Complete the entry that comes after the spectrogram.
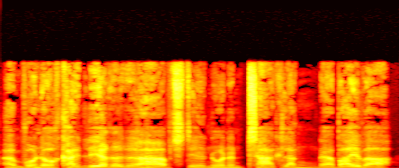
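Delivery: low, tipsy, glum giant; bräsige Stimme. A narrator's reading. Drunk gamekeeper laments his short teaching job, low and bräsig. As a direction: mumble it low, sodden with drink. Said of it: "mit bräsiger Stimme".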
